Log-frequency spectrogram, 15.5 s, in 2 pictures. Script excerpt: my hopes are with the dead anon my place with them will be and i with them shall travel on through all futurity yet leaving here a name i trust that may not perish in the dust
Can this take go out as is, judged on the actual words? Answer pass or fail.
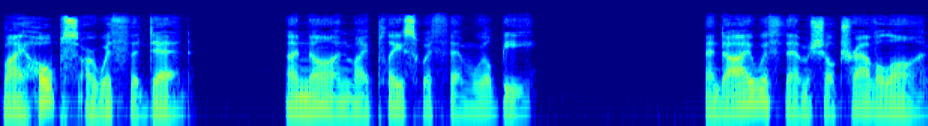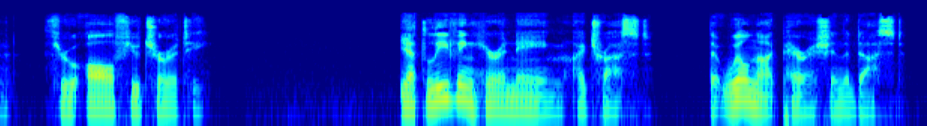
fail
